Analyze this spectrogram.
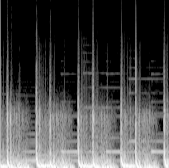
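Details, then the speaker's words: Rhythmic whooshing thumps over a humming background: fetal heartbeat on an ultrasound monitor at a routine pregnancy check in a dramatized scene, described as strong and healthy. "Suara apa ini? Detak jantung bayi. Benar, ini adalah detak jantung bayi. Berdetak dengan semangat."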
